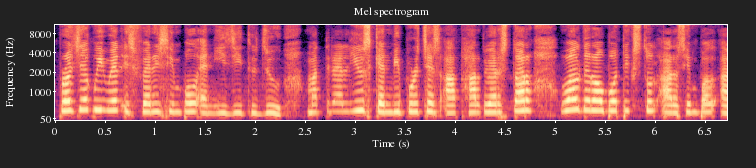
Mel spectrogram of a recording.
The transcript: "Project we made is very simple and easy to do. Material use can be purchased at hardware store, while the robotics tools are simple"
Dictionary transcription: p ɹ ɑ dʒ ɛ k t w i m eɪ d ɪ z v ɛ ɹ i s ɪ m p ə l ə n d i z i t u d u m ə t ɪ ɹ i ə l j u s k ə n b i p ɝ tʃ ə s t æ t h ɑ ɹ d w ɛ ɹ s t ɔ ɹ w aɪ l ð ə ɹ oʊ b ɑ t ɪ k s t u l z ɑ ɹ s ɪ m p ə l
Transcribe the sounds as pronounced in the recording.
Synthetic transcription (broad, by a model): p ɹ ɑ dʒ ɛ k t w i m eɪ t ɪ s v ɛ ɹ i s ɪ m p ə l ə n d i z i t u d u m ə t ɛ ɹ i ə l j u s k ə n b i p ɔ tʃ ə s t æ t h ɑ ɹ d w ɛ ɹ s t ɔ ɹ w aɪ l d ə ɹ oʊ b ɑ t ɪ k s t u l ɑ ɹ s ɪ m p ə l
